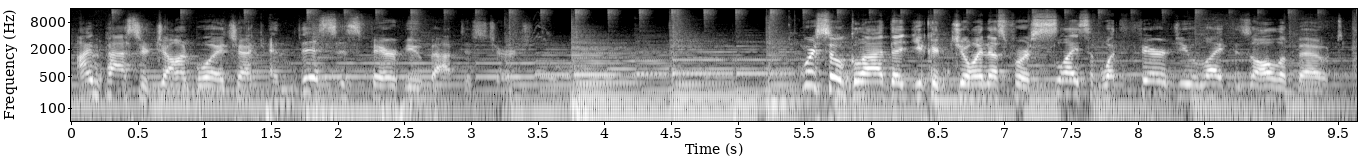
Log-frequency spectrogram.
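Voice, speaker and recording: A man's voice: fairly high pitch, expressive, measured pace. A man, the church pastor, giving a friendly, informal welcome and introducing a guest. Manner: friendly, informal, hesitant fillers. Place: church sanctuary. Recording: long hall reverb with faint music.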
